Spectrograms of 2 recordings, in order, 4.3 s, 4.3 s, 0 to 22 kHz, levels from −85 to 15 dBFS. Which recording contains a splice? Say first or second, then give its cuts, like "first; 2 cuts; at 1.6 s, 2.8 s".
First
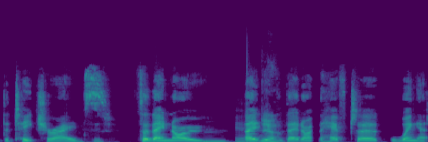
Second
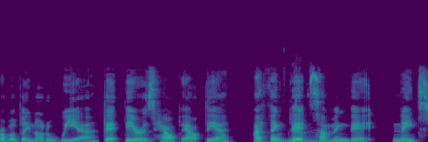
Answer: second; 2 cuts; at 0.9 s, 2.4 s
